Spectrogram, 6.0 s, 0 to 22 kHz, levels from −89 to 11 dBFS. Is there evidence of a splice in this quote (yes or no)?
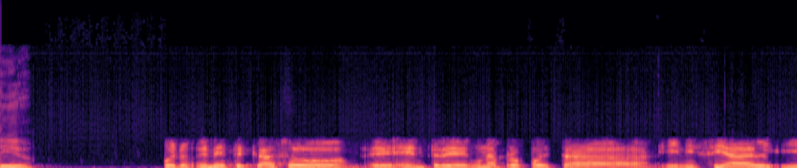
yes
